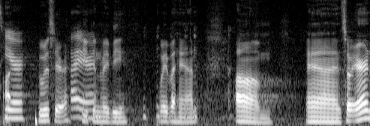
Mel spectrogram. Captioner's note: chuckling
